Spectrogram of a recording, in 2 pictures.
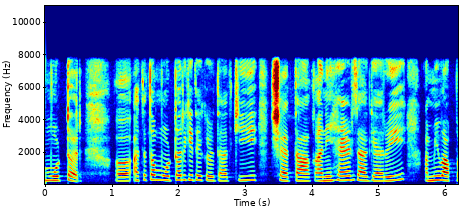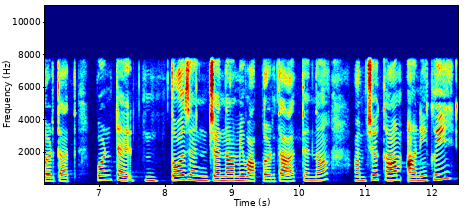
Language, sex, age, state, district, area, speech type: Goan Konkani, female, 18-30, Goa, Canacona, rural, spontaneous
